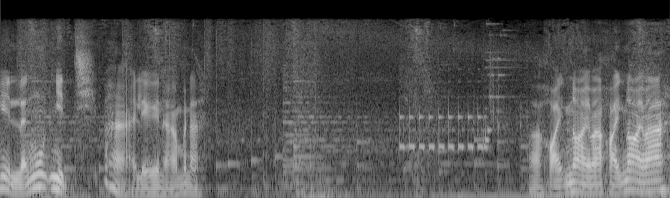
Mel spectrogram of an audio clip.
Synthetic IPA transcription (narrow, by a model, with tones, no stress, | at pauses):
ŋi˧˨˩t̪̚lɛ˦˥ŋu˧˩ŋi˨˩t̪̚t͡ɕʰi̥˦˥p̚ha̰ː˨˩˦jlɤː˧jna̰ː˦m˧˩na˧ | maː˧xʰɔ˨˩ʔi˨˧˩k̚nɔː˧˩jmaː˧xɔ˨˩˦i˧˩k̚nɔː˧˩jmaː˧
